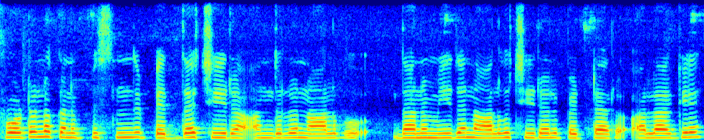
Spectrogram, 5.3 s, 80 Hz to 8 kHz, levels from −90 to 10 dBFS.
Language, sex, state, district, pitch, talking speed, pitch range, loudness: Telugu, female, Andhra Pradesh, Sri Satya Sai, 245 Hz, 135 wpm, 230-255 Hz, -16 LUFS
